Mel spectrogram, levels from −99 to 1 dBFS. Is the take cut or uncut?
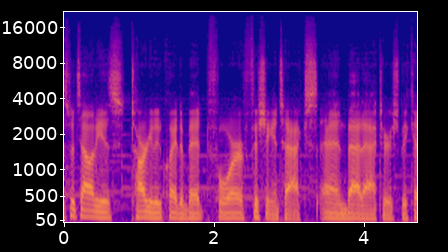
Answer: uncut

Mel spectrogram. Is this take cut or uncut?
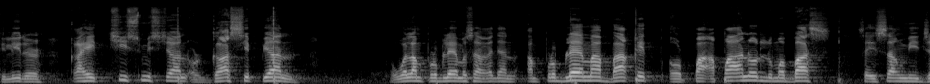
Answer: uncut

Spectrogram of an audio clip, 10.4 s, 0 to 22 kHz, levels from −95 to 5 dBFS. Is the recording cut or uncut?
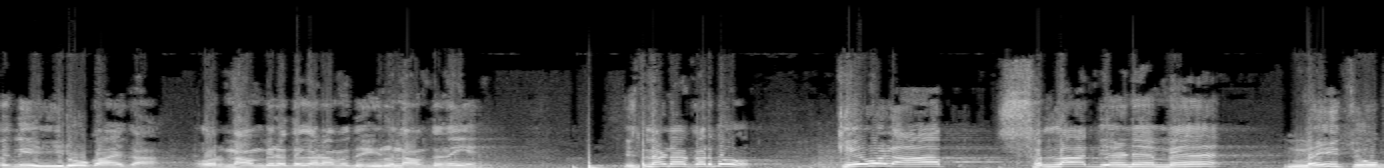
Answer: cut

